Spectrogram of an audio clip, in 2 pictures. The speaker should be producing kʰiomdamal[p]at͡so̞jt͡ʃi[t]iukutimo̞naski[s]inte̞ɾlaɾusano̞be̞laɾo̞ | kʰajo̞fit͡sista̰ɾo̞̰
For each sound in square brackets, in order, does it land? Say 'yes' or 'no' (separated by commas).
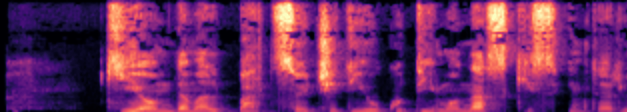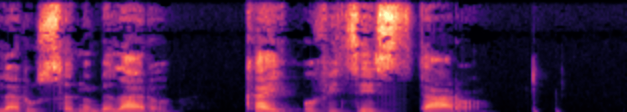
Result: yes, yes, yes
